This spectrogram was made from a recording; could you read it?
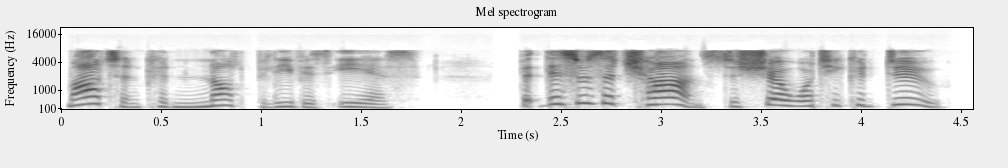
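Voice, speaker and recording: A woman narrating a children's storybook aloud with expressive, animated storytelling. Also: fairly high pitch, normal speed, no echo. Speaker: storybook reader. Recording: dry, dull lo-fi sound.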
